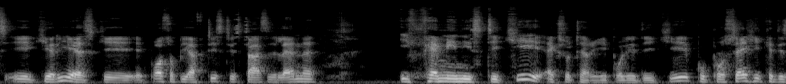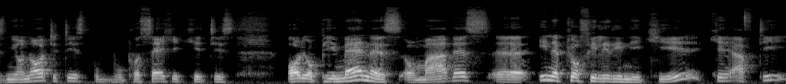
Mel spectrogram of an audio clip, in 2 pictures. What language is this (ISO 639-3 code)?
ell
